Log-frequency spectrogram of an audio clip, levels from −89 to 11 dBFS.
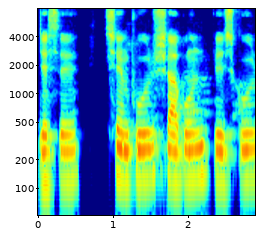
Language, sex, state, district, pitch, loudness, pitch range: Bhojpuri, male, Uttar Pradesh, Deoria, 125 Hz, -17 LUFS, 120-125 Hz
